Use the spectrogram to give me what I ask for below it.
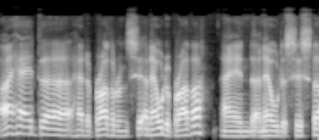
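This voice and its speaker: A man speaks in an English accent at a moderate pace. His pitch is medium and varies in an ordinary way. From England, Essex (Romford). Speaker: company CEO. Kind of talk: interview. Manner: hesitant, many fillers.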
